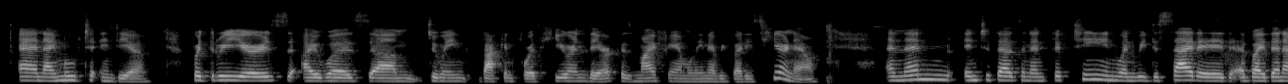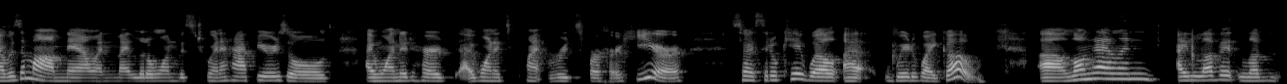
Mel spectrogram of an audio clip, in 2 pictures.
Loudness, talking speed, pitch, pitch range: -29 LUFS, 180 wpm, 170 Hz, 155-195 Hz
